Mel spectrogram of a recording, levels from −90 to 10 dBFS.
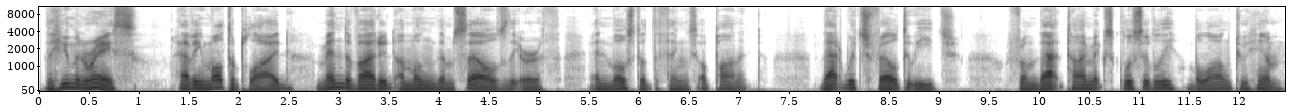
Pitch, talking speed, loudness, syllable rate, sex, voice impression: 115 Hz, 145 wpm, -18 LUFS, 4.4 syllables/s, male, very masculine, very adult-like, old, thick, very relaxed, very weak, dark, very soft, muffled, slightly halting, very raspy, very cool, intellectual, sincere, very calm, friendly, reassuring, very unique, elegant, very wild, sweet, slightly lively, very kind, modest, slightly light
